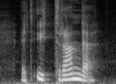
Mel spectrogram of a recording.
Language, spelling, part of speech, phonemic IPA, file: Swedish, yttrande, verb / noun, /²ʏtːrandɛ/, Sv-yttrande.ogg
- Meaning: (verb) present participle of yttra; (noun) a statement, an expression, speech (as in: freedom of)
